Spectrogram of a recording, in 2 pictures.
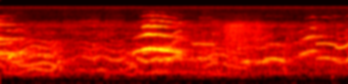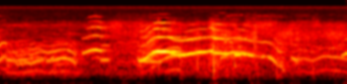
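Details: Newborn retriever puppies, some an hour old and some only minutes, nine in the litter, lying with their mother: overlapping squeaky, wavering whines and high squeals from several pups, with louder bursts near the first and fourth seconds.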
